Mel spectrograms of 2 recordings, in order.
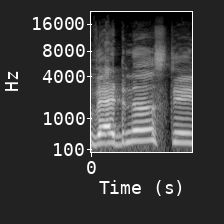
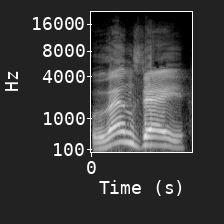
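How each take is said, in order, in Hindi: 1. 'n' से पहले 'd' की आवाज़ बोली जाती है। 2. 'n' से पहले कोई 'd' की आवाज़ नहीं बोली जाती। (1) "ਬਹੁਤ ਸਾਰੇ ਲੋਕ ਇਹਨੂੰ ਕਹਿ ਦਿੰਦੇ ਹਨ ਵੈਡਨਸਡੇ ਉਹ ਜੀ ਵੈਡਨਸਡੇ ਨਹੀਂ ਹੁੰਦਾ" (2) "ਇਹ ਹੁੰਦਾ ਹੈ ਵੈਨਸਡੇ ਕੀ ਕਿਹਾ ਮੈਂ"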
